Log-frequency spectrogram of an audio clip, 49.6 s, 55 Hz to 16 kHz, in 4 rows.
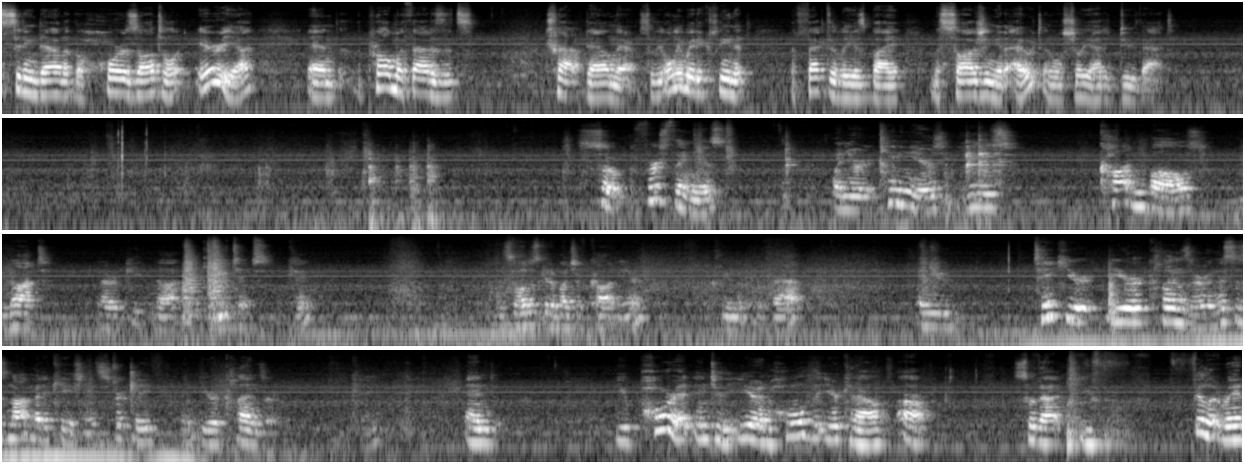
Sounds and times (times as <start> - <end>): Speech: 0.0 - 4.8, 5.4 - 11.8, 18.2 - 19.8, 20.7 - 22.6, 23.4 - 28.0, 29.8 - 32.9, 34.0 - 34.4, 35.1 - 40.0, 41.8 - 42.2, 43.4 - 46.6, 47.4 - 49.6.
